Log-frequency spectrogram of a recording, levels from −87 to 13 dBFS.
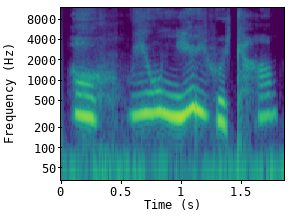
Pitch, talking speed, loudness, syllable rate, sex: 305 Hz, 225 wpm, -12 LUFS, 4.6 syllables/s, female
